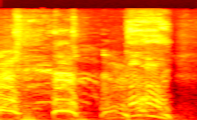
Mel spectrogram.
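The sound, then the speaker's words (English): A voice imitates a guttural, choking cough, like choking on spit on waking up, in several loud, rough bursts with gurgling, wet throat sounds, lasting about two seconds. “You get that guttural cough. Yeah. Because you've been just letting a pool of spit.”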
